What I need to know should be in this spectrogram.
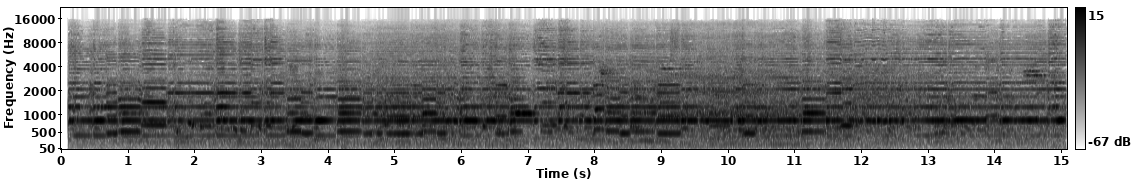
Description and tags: Audio clip of someone playing sarangi in the streets of Nepal
instrument, sarangi, strings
